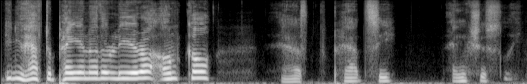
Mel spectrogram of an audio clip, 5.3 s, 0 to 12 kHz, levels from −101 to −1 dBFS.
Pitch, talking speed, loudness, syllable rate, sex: 195 Hz, 125 wpm, -16 LUFS, 5.2 syllables/s, male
